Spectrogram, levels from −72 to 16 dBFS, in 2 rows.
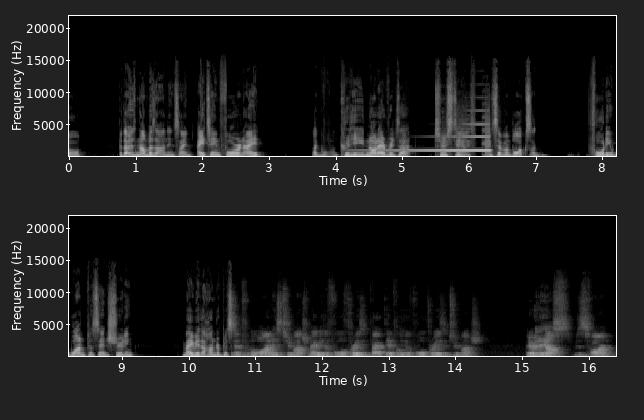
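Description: A speech recording with two faults. From 4.16 s to 6.37 s there is loudspeaker feedback squeal: a steady 1 kHz tone swells over roughly two seconds until it sits around 5 dB above the speech. The microphone is picking up the loudspeaker it drives, and at 1 kHz the loop gain exceeds unity, so that frequency keeps recirculating and growing until the loop is broken. At 10.65 s the sound abruptly turns roomy and hollow, with thinner bass, a drop of roughly 5 dB and a background noise floor only about 35 dB below the speech. It stays that way to the end. This switch to a distant microphone is likely the close microphone's feed failing or being dropped, leaving a pickup further away, such as a camera's, to carry the recording.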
